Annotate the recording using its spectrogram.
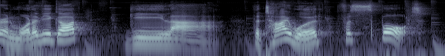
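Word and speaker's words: กีฬา: Gila, the Thai word for sport, gila.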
